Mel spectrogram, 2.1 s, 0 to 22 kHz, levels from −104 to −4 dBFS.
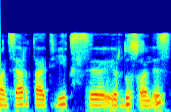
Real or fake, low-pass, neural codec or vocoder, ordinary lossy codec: real; 7.2 kHz; none; AAC, 32 kbps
